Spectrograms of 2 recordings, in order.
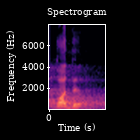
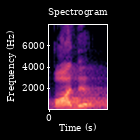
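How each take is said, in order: First: The first consonant is pronounced light and thin. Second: The first consonant is pronounced heavy and thick. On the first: The speaker calls it wrong. "dia bilang kode" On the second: The speaker calls it right. "mestinya ko, kode"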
